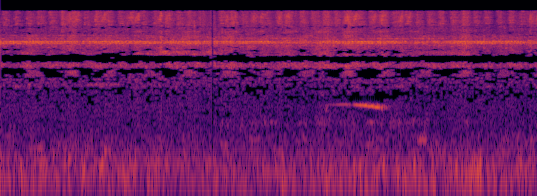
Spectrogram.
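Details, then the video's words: Night crickets in a village, their continuous high-pitched trilling forming a steady wall of sound, with one brief faint tonal whine near the middle. "Relaxing Night Crickets Sound in Village"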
